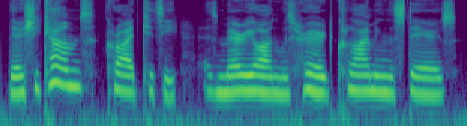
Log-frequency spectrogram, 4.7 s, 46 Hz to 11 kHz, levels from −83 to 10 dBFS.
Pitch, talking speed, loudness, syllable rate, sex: 215 Hz, 155 wpm, -16 LUFS, 4.4 syllables/s, female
